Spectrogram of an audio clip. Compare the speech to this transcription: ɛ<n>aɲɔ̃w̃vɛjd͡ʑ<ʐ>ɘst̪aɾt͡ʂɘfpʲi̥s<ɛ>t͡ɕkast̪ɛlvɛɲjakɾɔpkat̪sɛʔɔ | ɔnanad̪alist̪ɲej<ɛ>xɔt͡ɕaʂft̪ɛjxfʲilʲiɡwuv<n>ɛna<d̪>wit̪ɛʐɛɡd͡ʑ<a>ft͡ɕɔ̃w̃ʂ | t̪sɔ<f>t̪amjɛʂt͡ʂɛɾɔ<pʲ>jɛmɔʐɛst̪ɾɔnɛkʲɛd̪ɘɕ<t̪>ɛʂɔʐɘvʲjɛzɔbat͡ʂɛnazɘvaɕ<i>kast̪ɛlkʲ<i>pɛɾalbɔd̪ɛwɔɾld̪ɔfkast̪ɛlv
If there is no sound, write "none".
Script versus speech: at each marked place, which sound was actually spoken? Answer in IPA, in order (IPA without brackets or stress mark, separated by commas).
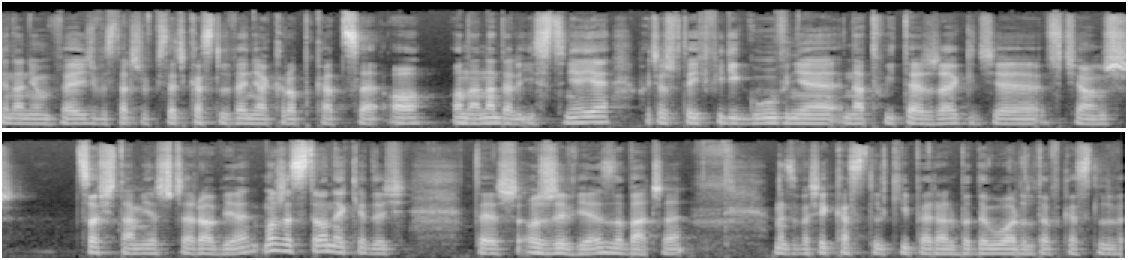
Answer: n, v, a, ɛ, ɲ, t̪, ɛ, ɕ, bʲ, t̪, ɛ, i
